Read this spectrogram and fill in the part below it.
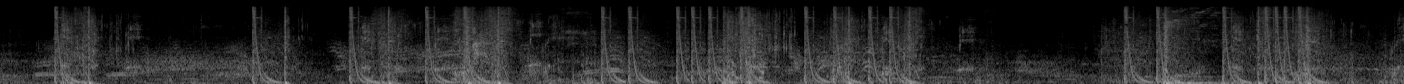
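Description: Rapid bursts of MP40 submachine gun fire in a zombies shooter game, loud repeated volleys spread across the stretch with short gaps, mixed with clattering game effects.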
